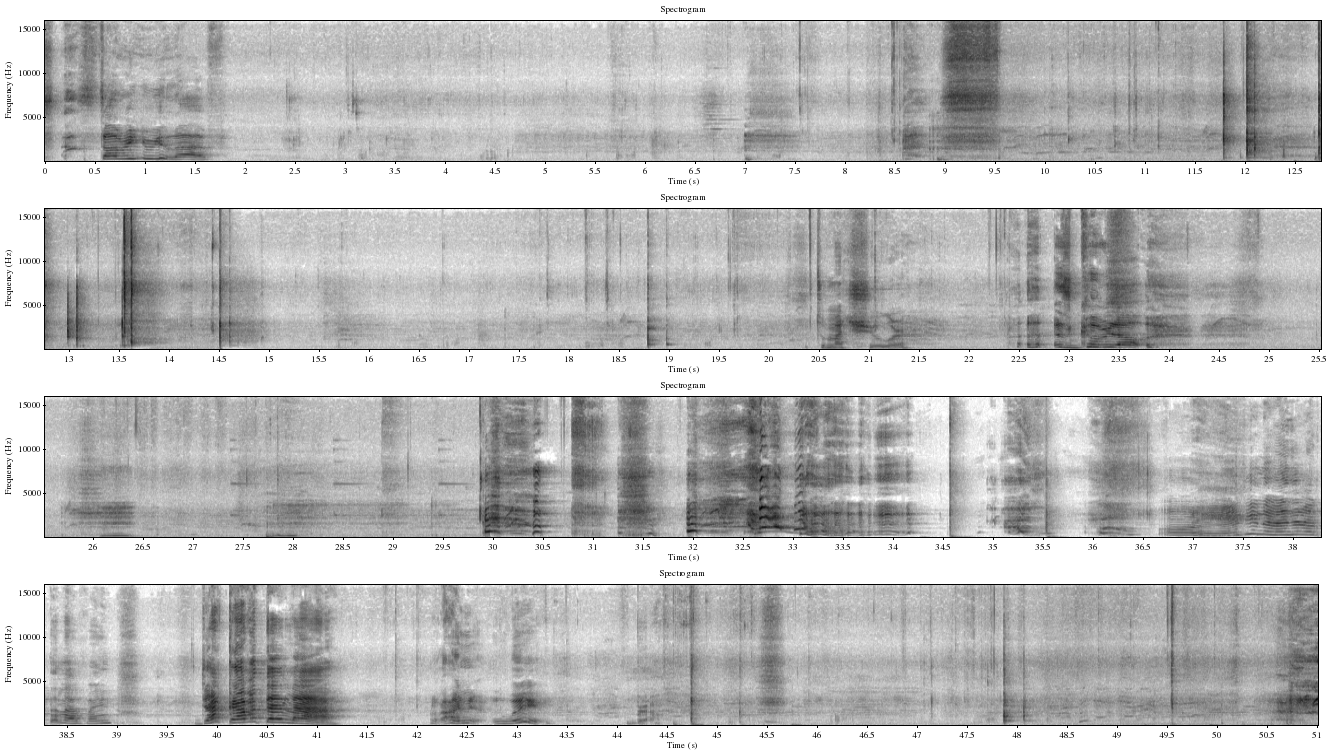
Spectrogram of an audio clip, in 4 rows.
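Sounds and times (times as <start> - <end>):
high-pitched laughing: 50.6 - 51.0.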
